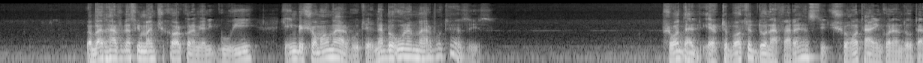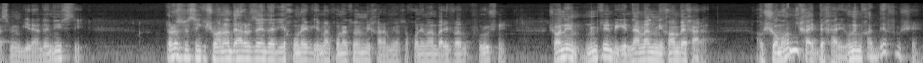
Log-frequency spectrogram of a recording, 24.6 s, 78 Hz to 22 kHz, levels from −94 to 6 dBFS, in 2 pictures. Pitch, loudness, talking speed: 95 Hz, -17 LUFS, 170 wpm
